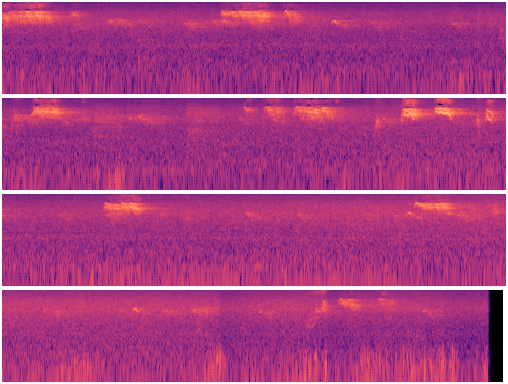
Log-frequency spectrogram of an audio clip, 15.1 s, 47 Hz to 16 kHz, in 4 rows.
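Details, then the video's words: Common blackbird fledgling being fed by its parent on a park lawn in Helsinki, Finland, June 2013: short high thin squeaky calls repeated every second or two over steady low city rumble. "Interaction between Blackbird fledgling and parent in the park"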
